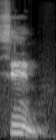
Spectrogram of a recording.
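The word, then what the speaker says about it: scene: य सीन अच्छी है एस सी ई एनई सीन मीस क्या होता है दृश्य सीन मीस क्या होता है दृश्य ध्यान दीजिए तो यहां भी हमारा क्या है सी क्या है साइलेंट है तो आपको यह बात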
